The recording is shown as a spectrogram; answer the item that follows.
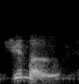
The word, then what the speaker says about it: Jimmo: Ryan Jimmo. It's his J-I-M-M-O. That's how I can pronounce his name.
